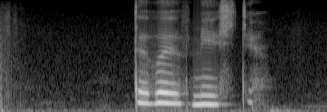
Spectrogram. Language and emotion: Russian, sad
